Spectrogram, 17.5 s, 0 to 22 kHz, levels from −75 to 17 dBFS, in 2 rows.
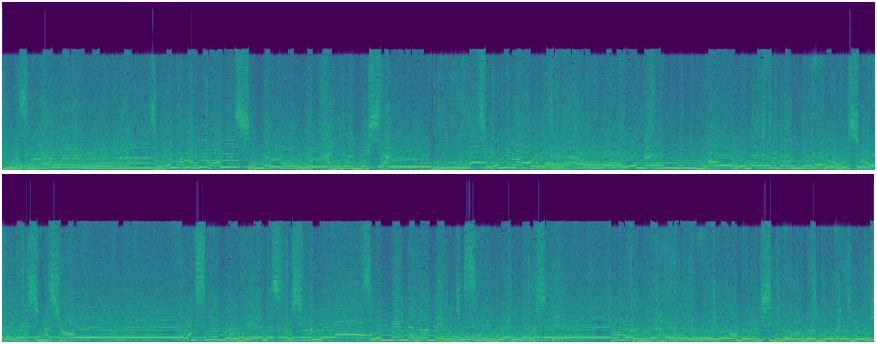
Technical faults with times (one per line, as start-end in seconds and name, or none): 0.00-17.46 signed and unsigned mixed up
